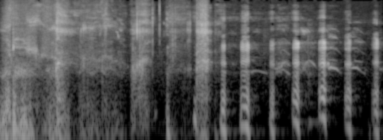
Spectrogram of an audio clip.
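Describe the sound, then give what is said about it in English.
A person imitates a shark's gruff, raspy growl for about two seconds, then breaks into a run of short, rhythmic bursts that sound like laughter. “What noise would that shark make when you put it in a headlock?”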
